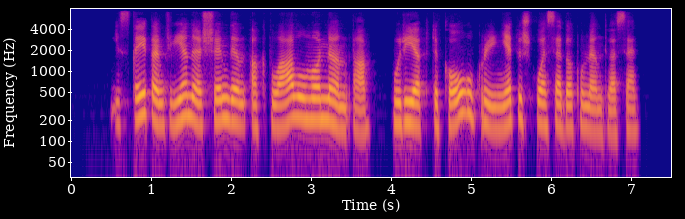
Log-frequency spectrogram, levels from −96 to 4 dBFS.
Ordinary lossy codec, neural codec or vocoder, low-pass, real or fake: MP3, 64 kbps; codec, 16 kHz, 0.5 kbps, FunCodec, trained on Chinese and English, 25 frames a second; 7.2 kHz; fake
